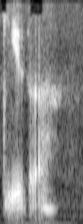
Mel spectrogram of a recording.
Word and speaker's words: Giza: Yeah, it's Giza. Okay, yeah. Okay, I did say that right.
